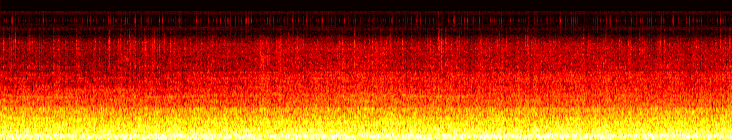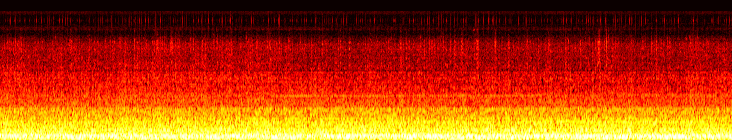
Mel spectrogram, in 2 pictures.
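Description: Steady running noise of a car cruising along an open road, a low rumble of engine and tyres heard from inside the car. It stays even throughout, with no change in speed.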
